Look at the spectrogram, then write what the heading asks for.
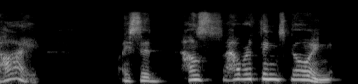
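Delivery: very high, slow, wide-open and open-hearted. Retelling blocking a woman's path to speak to her; retelling an openhearted greeting. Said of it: "I said it with the most open, open heart possible".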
